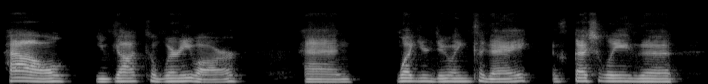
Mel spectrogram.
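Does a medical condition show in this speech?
Yes: cleft lip and palate; congenital.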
